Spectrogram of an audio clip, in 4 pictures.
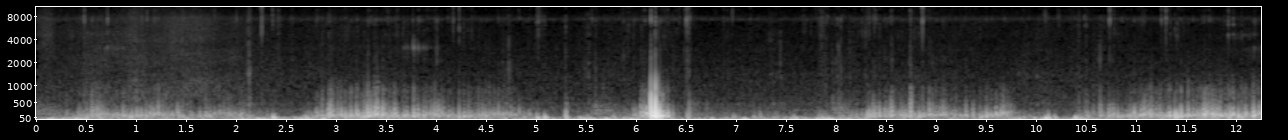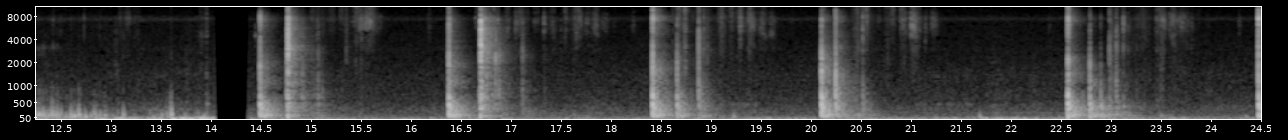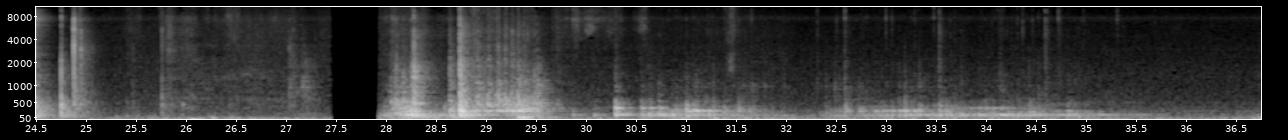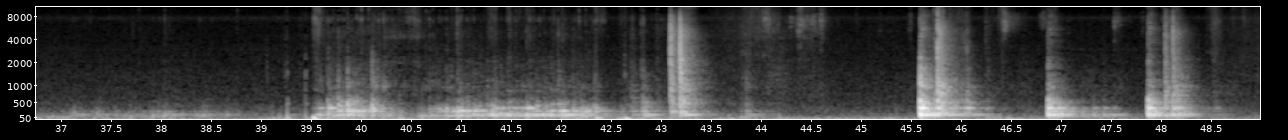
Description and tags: Duckt tape roll rolling on a stone bathroom floor and inside a bathtub.
bathroom, bathtub, duckt, floor, pd, rolling, stone, tape, tub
